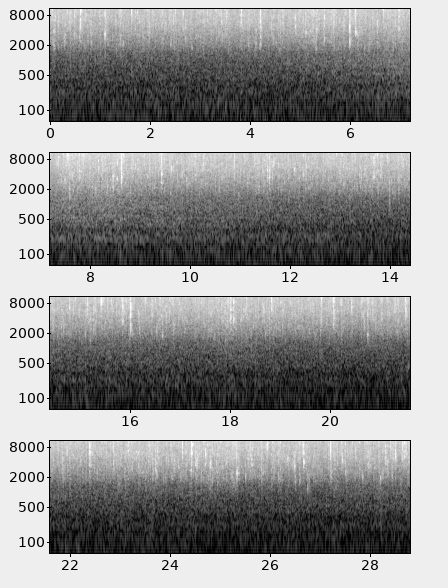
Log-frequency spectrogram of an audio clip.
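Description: Steady rain falling on bushes and leaf-covered ground: an even hiss with many scattered taps of single drops landing close by.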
